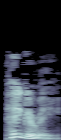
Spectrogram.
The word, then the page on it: piggery: British English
